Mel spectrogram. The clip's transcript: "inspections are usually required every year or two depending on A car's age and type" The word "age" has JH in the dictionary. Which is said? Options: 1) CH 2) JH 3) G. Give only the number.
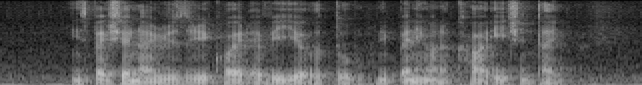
1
